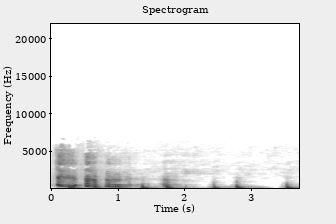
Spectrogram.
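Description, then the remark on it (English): Deep, muffled, heavy heartbeat thumps in lub-dub pairs, spacing out and weakening until the last beat, with a brief tonal groan mixed in at the start. “Listen to the heart beat its last beat.”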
